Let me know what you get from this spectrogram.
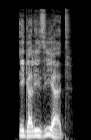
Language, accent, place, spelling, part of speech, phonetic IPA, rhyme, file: German, Germany, Berlin, egalisiert, verb, [ˌeɡaliˈziːɐ̯t], -iːɐ̯t, De-egalisiert.ogg
- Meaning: 1. past participle of egalisieren 2. inflection of egalisieren: third-person singular present 3. inflection of egalisieren: second-person plural present 4. inflection of egalisieren: plural imperative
